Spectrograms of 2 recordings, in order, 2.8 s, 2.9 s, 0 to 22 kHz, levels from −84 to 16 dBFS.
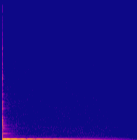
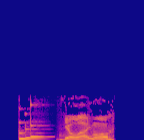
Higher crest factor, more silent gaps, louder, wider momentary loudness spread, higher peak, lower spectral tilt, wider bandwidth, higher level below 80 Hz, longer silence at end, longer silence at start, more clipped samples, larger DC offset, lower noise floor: about the same, 16 dB vs 14 dB; neither; about the same, -16 LUFS vs -14 LUFS; first, 27 LU vs 14 LU; about the same, -2 dBFS vs -2 dBFS; first, -9.5 dB/octave vs -4 dB/octave; second, 5.2 kHz vs 7.2 kHz; second, -58 dBFS vs -30 dBFS; first, 1.5 s vs 0.6 s; second, 0.05 s vs 0.35 s; neither; neither; second, -63 dBFS vs under -90 dBFS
